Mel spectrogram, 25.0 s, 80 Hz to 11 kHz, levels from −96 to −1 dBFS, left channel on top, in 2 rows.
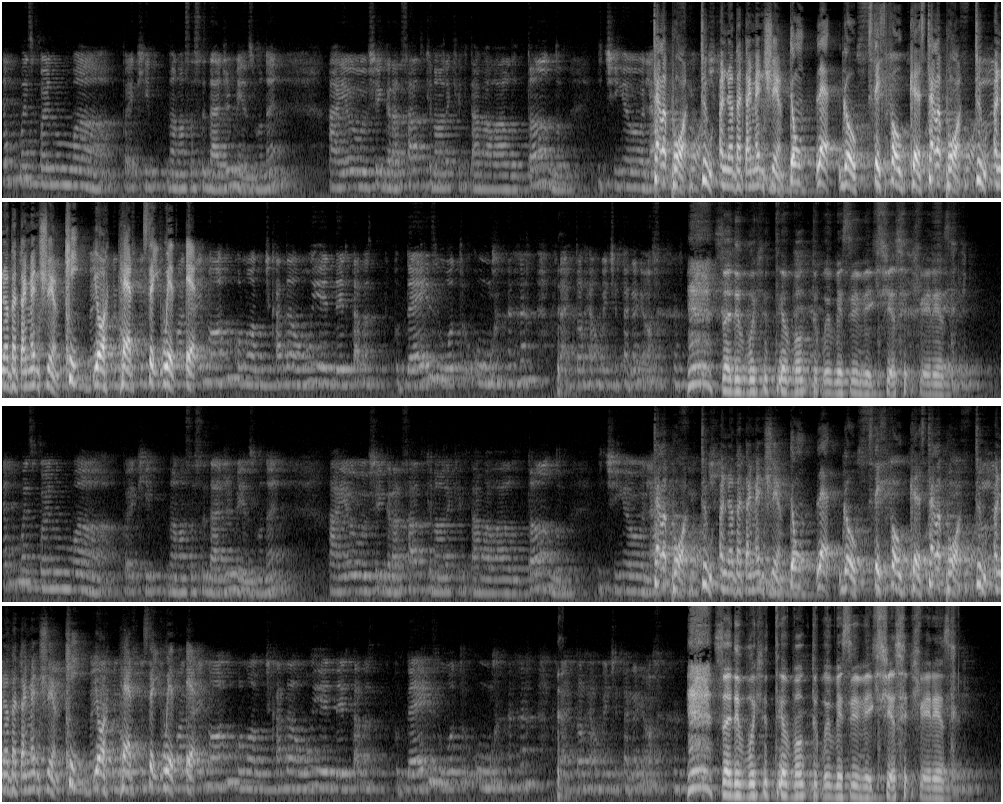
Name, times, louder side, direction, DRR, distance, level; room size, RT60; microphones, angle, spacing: voice 1, 0.0-17.1 17.4-21.0 21.4-21.7 22.4-22.7 23.8-24.5, left 1 dB, 60° left, 1 dB, 4.2 m, -44 dB
sound 1, 8.1-14.9, left 6 dB, 75° left, 0.4 m, -23 dB
voice 2, 21.0-24.3, right 4 dB, 45° right, 13 dB, 0.5 m, -29 dB
16.5 x 13.0 x 4.2 m, 1.2 s
head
